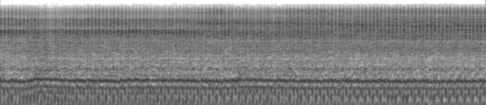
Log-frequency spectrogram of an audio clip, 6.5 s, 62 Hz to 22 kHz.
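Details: Toro 22-inch Recycler mower, Briggs & Stratton 6.75 Quantum auto-choke engine that kept dying, running warm after choke repair: steady single-cylinder chug, slight early pitch wobble, then fairly even; a missing spring was found afterwards, stalling cause unconfirmed.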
